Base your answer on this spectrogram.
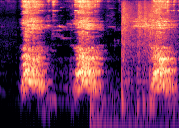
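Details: A dog barks at a video of himself barking on the television, which he often does at things on TV: three loud, sharp barks in quick succession, each about a third of a second long.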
